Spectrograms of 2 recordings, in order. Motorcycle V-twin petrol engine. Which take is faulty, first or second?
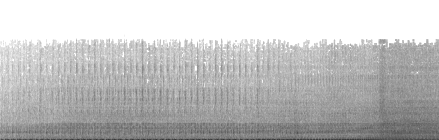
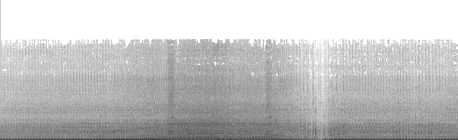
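second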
